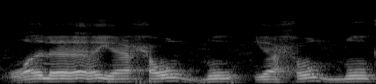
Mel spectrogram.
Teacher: Huruf dad bersifat dengan itma', tebal, dan juga isti'la. Jadi huruf dad ini pastikan tepi lidah kita ni diangkat kena pada garham.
